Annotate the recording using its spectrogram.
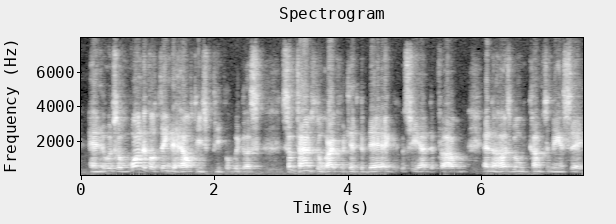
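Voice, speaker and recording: Over noticeable background noise, a man is speaking. His pace is very fast. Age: 80s+. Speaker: retired chef and speed bag enthusiast. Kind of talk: casual chat. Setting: video call. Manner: animated.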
